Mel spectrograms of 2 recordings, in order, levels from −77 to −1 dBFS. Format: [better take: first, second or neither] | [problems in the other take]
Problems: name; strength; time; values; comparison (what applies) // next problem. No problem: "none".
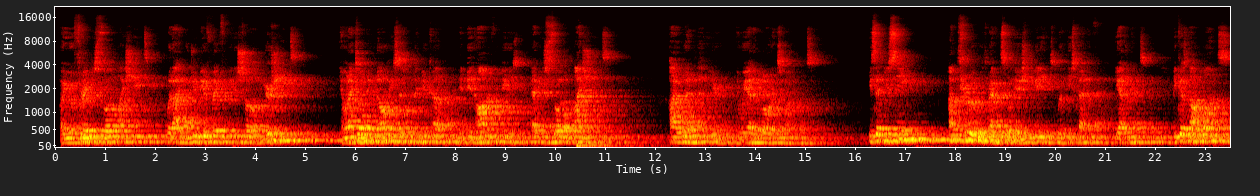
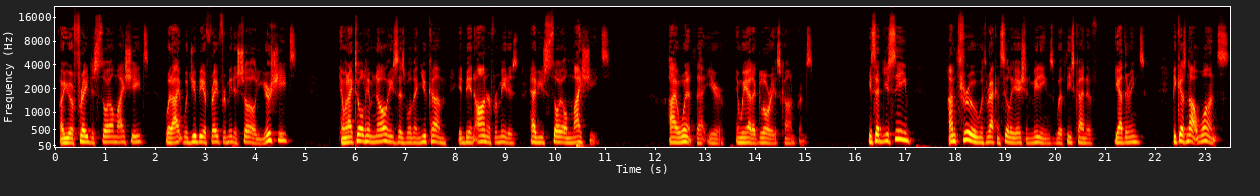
second | room echo; strong; dies away in 3 s // off-mic speech; far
